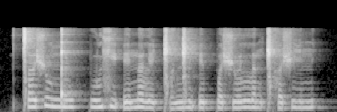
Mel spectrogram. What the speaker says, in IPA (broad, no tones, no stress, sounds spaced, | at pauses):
ǀ ɐ ʃ u l ŋ͡ǃ ʉ w pː u l xʲ e ʔ e n ɐ l e ɡ͡ǁ ɐ ŋ͡ǁ i ʔ e pː ɐ ʃ ɵ lː ɐ n ǁʰ ɐ ʃ i n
